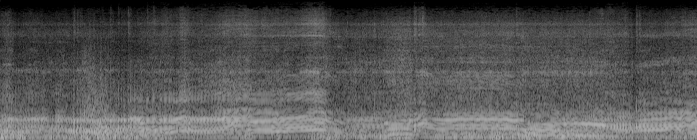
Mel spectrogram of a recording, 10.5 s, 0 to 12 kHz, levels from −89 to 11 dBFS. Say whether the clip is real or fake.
real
